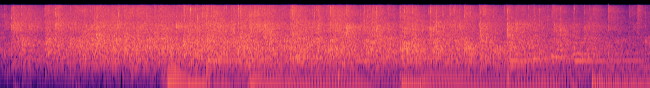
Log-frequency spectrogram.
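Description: Applause from an audience, with background music and steady bass notes coming in under it about two seconds in.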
